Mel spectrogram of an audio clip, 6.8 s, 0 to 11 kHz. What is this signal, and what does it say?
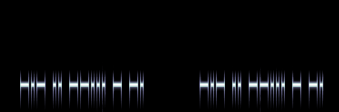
Morse code, heard as a keyed tone, about 22 wpm, 700 Hz. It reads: KI7TN KI7TN
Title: USA Call Signs - 5 Characters - Repeated 2x - 22wpm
